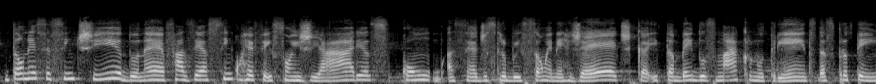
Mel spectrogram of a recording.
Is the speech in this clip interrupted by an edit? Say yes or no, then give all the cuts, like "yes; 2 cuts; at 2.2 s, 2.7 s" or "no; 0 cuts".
yes; 1 cut; at 4.3 s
